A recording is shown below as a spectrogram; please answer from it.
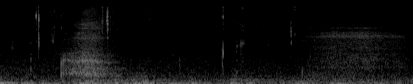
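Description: Close-miked kissing sounds: a few wet lip smacks and mouth clicks, with soft breaths between them.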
